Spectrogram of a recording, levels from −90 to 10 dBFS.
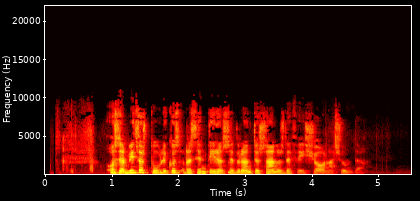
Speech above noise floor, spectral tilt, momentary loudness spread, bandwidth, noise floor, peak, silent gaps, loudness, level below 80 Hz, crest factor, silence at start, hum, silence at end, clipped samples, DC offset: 46 dB; -3.5 dB/octave; 20 LU; 10 kHz; -67 dBFS; 0 dBFS; none; -20 LUFS; -76 dBFS; 22 dB; 0.15 s; none; 0.75 s; under 0.1%; under 0.1%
